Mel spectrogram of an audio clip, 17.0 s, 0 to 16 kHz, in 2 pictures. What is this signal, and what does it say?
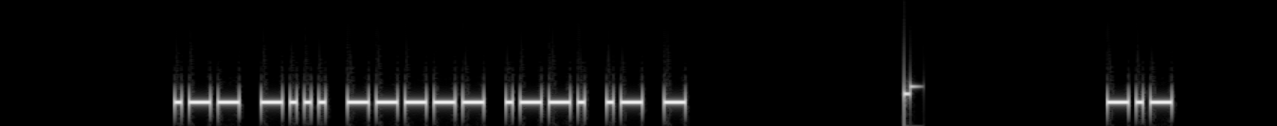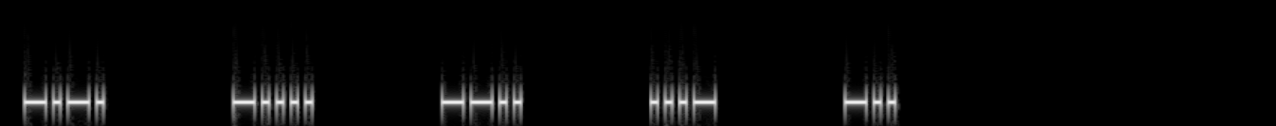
Morse code, heard as a keyed tone, about 25 wpm, spaced as for 13 wpm, 700 Hz. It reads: WB0PAT KC6ZVD
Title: USA Call Signs - 6 Characters - 6x Character Spacing - 25wpm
